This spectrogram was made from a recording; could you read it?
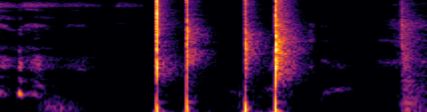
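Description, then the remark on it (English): Four sharp hand claps in two quick pairs, a short pause between the pairs, followed by a softer trailing sound. No talking, just the crisp, percussive claps. “Give me four claps.”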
